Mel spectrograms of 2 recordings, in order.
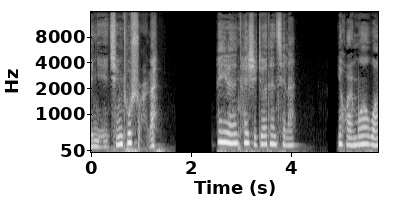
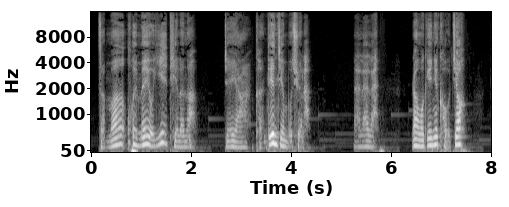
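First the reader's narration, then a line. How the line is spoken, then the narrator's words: Muttering. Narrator (Chinese): 黑人嘟囔着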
